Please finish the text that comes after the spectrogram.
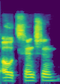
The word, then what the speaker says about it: Otenxion: you said the old name was, well, how do you pronounce it? It was O Tension, O Oh, T tension.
